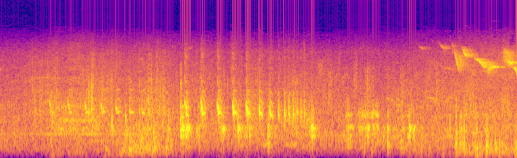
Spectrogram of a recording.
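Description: Chotoy Spinetail giving a harsh, chattering run of about a dozen quick clipped notes; a thin high whistle from another bird comes in at the end.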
